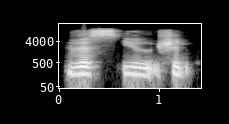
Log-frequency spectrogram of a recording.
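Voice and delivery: ordinary delivery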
